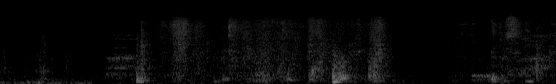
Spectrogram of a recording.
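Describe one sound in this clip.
A man rustles through a bag, with soft thuds.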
